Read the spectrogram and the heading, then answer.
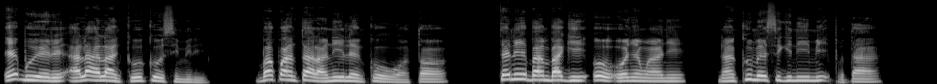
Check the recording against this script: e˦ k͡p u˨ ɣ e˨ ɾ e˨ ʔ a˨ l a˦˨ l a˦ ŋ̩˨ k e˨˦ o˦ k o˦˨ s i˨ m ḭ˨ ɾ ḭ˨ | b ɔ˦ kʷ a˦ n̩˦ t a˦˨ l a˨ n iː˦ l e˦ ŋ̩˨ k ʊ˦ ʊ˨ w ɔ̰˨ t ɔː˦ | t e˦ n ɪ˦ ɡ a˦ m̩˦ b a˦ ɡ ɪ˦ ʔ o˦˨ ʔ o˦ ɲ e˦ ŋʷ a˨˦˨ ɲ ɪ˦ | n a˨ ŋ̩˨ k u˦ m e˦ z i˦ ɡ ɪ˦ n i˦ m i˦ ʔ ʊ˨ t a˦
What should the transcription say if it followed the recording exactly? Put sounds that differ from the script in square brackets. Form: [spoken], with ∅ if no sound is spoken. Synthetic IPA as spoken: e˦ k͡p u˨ ɣ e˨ ɾ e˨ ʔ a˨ l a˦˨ l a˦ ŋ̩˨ k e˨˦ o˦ k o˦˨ s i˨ m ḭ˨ ɾ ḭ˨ | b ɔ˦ kʷ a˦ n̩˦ t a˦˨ l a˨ n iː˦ l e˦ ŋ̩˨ k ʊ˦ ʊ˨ w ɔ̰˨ t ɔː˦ | t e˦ n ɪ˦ [b] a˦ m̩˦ b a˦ ɡ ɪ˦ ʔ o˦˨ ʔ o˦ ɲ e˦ ŋʷ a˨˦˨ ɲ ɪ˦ | n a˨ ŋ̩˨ k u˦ m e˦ [s] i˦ ɡ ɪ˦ n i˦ m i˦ [p] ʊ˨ t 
